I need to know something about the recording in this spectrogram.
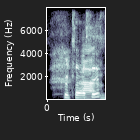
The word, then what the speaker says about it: pertussis: I hope I pronounced that one right. Pertussis, varicella.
